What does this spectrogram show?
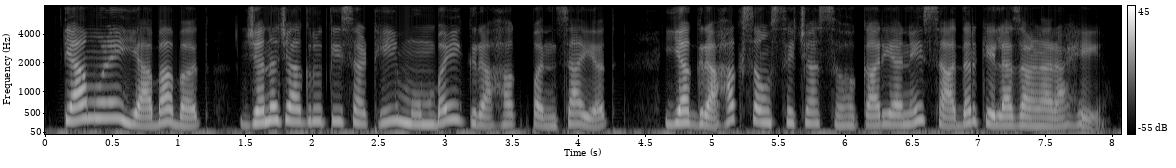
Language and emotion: Marathi, neutral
